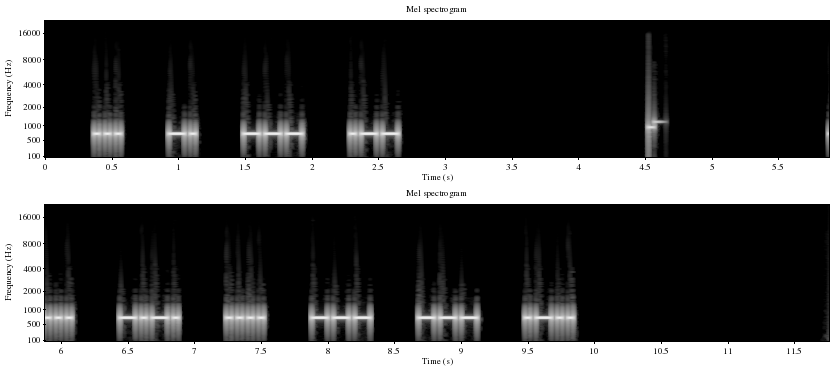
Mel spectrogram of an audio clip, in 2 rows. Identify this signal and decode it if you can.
Morse code, heard as a keyed tone, about 30 wpm, spaced as for 17 wpm, 690 Hz. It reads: SNOW SCHOOL
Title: 3x Character Spacing - Top 500 Words - 30wpm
